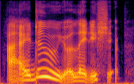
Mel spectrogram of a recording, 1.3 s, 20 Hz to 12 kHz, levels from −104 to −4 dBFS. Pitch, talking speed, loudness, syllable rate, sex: 230 Hz, 180 wpm, -19 LUFS, 5.0 syllables/s, female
